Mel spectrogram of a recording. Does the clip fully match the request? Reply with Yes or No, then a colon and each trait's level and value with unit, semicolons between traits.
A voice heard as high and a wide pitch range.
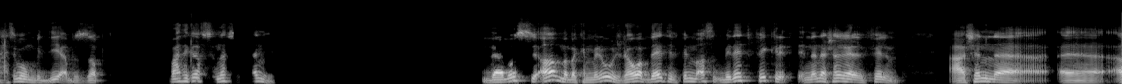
No: medium, 140 Hz; wide, 7.4 semitones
